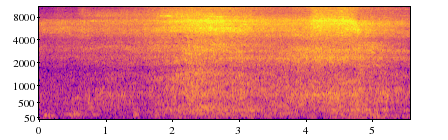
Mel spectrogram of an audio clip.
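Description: Class 153 diesel railcar passing at close range: a steady rush of wheel and engine noise with a high hiss, swelling about two seconds in and easing near the end.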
